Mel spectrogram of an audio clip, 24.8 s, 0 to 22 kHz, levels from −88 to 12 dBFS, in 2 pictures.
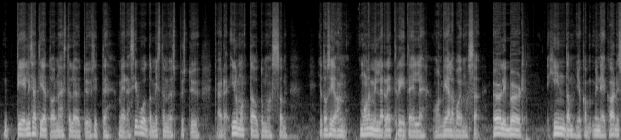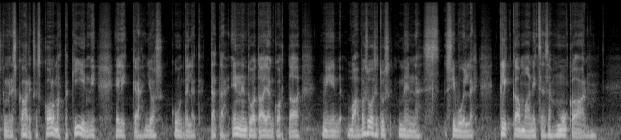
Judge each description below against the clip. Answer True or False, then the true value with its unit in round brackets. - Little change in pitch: False (3.2 semitones)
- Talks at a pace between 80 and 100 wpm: True (95 wpm)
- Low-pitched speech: True (95 Hz)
